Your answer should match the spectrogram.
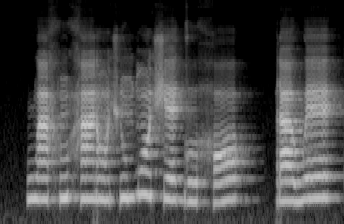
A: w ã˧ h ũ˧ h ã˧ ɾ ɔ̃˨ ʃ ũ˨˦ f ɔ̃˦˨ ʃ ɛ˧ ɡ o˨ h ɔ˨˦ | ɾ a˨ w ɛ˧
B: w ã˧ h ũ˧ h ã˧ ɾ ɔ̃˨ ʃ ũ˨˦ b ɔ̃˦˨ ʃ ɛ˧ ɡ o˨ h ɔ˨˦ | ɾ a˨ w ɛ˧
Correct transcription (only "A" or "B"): B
